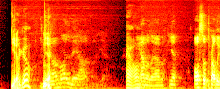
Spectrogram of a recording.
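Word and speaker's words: Iamaleava: You pronounced it like it was a capital L. Oh, it's Yamaleava. Yeah. There we go. Yeah. Yamaleava.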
